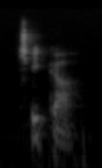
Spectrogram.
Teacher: the ejective version of the ch sound. Like the other ejectives, you can practice by just saying a hard ch by itself.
